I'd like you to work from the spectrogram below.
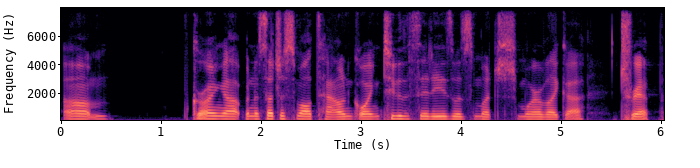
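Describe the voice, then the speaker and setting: In a fairly low pitch, a woman with an Upper Midwest accent speaks with fairly even intonation on a very clean recording with a silent background. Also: moderate pace, dry, close sound with no echo. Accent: Upper Midwest (Minnesota). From southern Minnesota (Hayfield, near Rochester). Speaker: college volleyball player. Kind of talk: interview.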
